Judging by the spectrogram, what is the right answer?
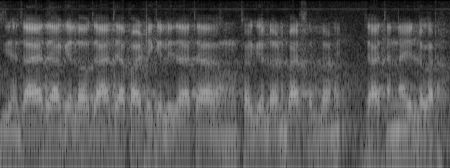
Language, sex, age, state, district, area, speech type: Goan Konkani, male, 45-60, Goa, Pernem, rural, spontaneous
